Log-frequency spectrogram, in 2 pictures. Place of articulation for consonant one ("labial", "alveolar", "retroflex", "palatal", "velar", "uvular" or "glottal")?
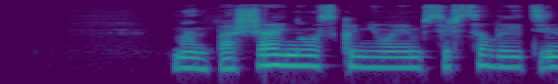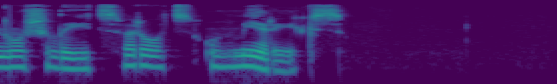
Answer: labial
